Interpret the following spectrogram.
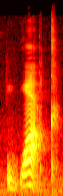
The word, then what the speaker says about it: walk: It says walk. You're right. That is a trap word. We notice A-L-K in the spelling of walk, but I'm not sure that I hear the A or the L.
